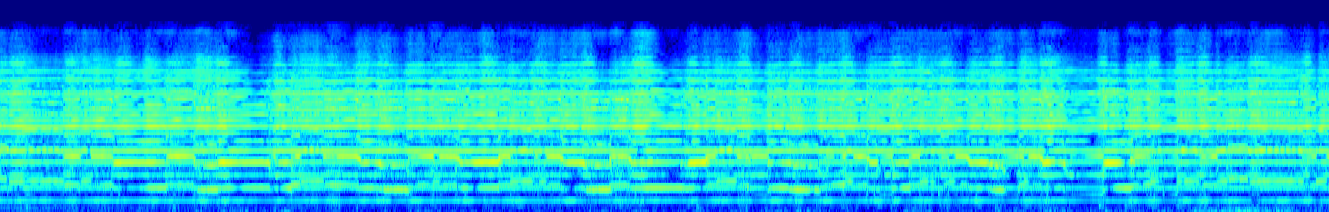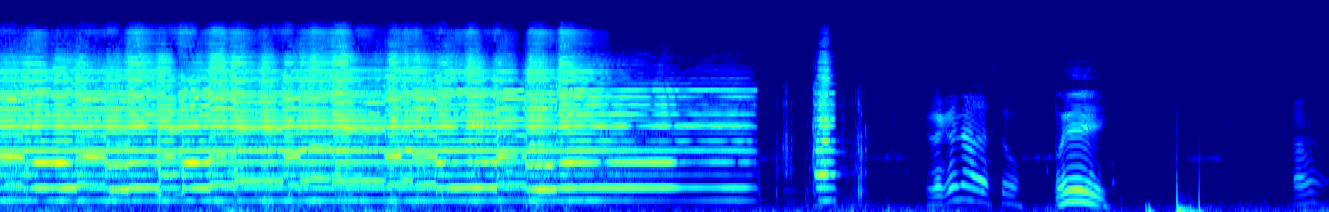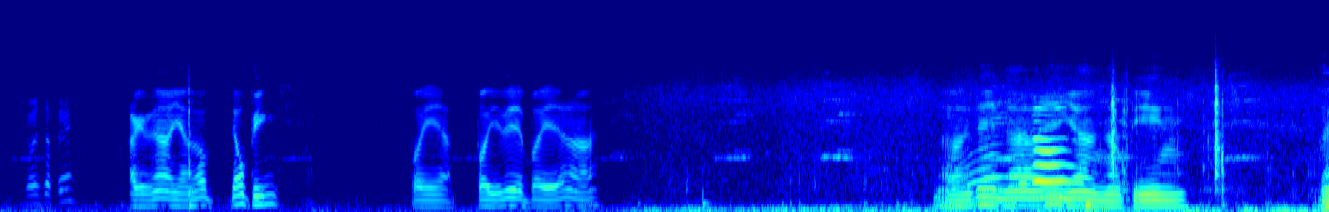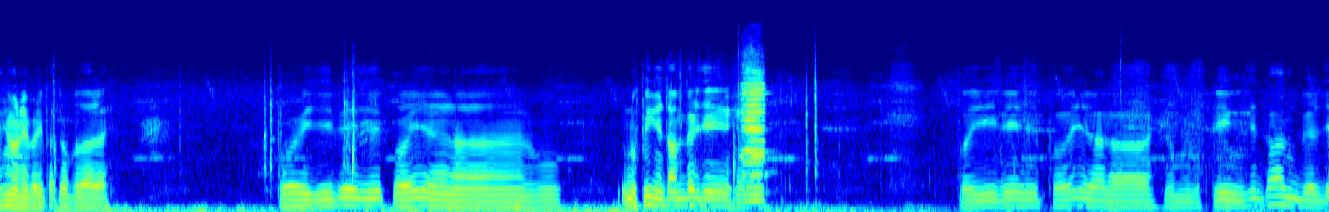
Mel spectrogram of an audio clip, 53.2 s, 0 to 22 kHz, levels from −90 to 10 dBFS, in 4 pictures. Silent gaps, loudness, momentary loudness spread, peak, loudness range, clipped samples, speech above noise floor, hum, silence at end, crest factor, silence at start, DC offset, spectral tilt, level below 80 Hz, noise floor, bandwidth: none; -29 LUFS; 18 LU; -14 dBFS; 16 LU; under 0.1%; 43 dB; none; 0 s; 20 dB; 0 s; under 0.1%; -2 dB/octave; -56 dBFS; -77 dBFS; 14 kHz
